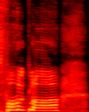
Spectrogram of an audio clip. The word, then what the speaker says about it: Folklore: Es ist so ein bisschen witchy, es ist so ein bisschen verruchter als Folklore. Das war sehr deutsch ausgesprochen. Entschuldigung, als Folklore.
